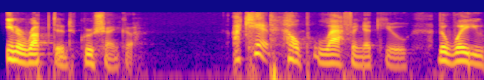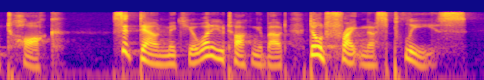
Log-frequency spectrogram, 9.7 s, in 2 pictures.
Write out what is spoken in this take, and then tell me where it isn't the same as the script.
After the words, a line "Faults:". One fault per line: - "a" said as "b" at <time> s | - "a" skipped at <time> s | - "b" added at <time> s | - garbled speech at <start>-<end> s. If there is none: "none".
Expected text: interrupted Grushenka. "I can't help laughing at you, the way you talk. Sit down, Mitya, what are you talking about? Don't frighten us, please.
interrupted Grushenka. "I can't help laughing at you, the way you talk. Sit down, Mitya, what are you talking about? Don't frighten us, please.
Faults:
none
